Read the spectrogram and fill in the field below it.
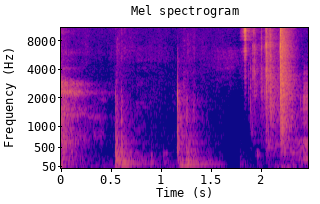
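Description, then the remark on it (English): Two solid thuds land about half a second apart, then a brief hush before a bright rattling clack, like a door latch and handle being worked as someone goes to answer the door and opens it. “I'll go get the door.”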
